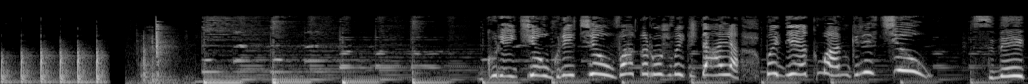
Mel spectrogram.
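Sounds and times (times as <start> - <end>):
knocking on a door: 0.0 - 1.6
speech: 4.9 - 10.2.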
